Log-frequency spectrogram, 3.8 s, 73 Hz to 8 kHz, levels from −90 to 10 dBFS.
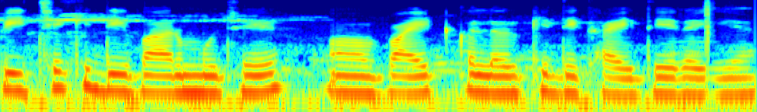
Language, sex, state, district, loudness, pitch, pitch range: Hindi, female, Uttar Pradesh, Budaun, -14 LUFS, 165 Hz, 155-175 Hz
